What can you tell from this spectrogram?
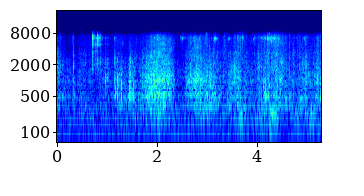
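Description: Rustling and crinkling of PVC clothing layered over a sauna suit as hands work at a sleeve cuff, in uneven swishes with a few small clicks.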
